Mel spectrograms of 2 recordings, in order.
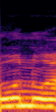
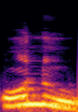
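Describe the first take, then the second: First: অনু begun with an open "aw": "aw-nu"; wrong open vowel. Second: অনু said "o-nu", with a round "o"; rounded closed vowel. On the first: Teacher warning students of a mistake, open-vowel অনু. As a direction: leave the first vowel of অনু open, unrounded. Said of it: "এটা অনু বললে ভুল হবে". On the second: Teacher giving students the correct form, round "o" in অনু. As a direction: round the lips to start অনু. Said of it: "এটার উচ্চারণটা হবে অনু". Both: Shown as a demonstration.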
